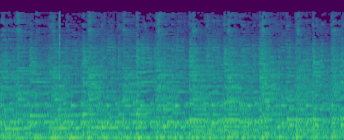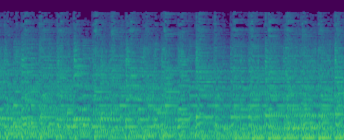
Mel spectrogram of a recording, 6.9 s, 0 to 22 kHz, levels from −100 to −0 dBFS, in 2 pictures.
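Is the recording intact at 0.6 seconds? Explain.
No. Right at 0.60 s there's an electrical switching spike, a sharp snap that lasts only a couple of milliseconds and sits on top of the sound rather than replacing it. It peaks around -10 dBFS. The likely culprit is a nearby switch, motor or static discharge arcing briefly, with the audio line picking up that burst of interference as a tight click.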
